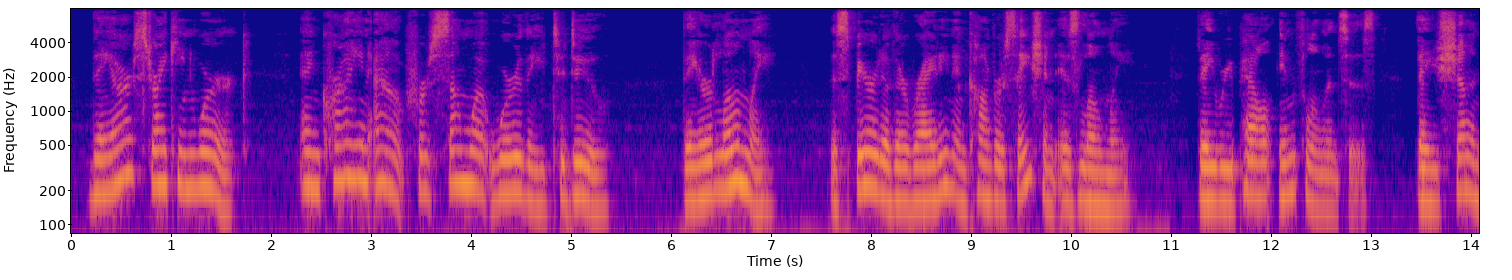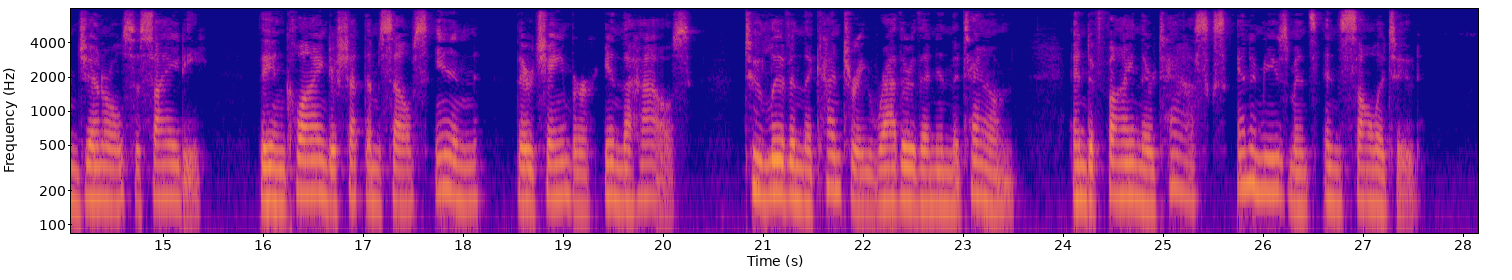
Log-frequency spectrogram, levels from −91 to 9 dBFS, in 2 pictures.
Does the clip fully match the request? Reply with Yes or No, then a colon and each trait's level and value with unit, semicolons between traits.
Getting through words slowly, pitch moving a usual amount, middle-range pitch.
Yes: slow, 130 wpm; average, 4.0 semitones; medium, 165 Hz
